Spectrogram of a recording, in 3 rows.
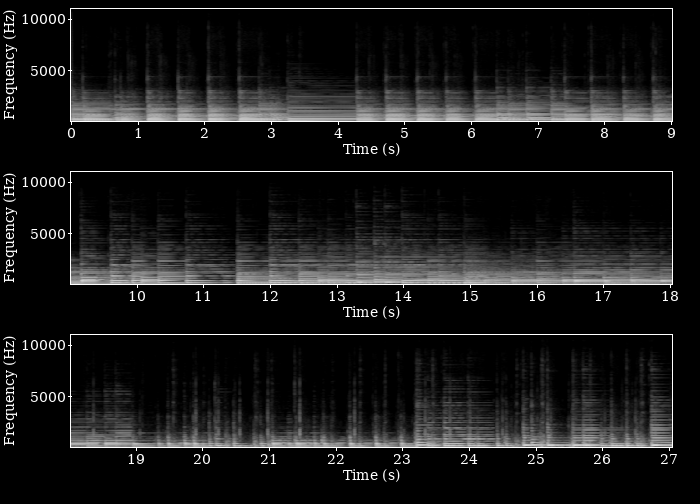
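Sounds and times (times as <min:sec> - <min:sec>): quick plucked notes: 0:00.0 - 0:10.0, 0:18.2 - 0:27.0
keyboard notes and held tones: 0:00.0 - 0:27.0.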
